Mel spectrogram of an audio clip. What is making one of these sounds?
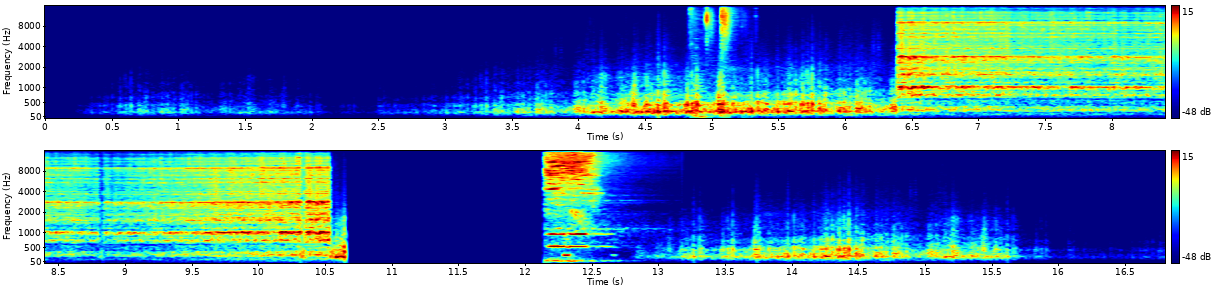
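A ball rolls along a wooden track with a low rumble.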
